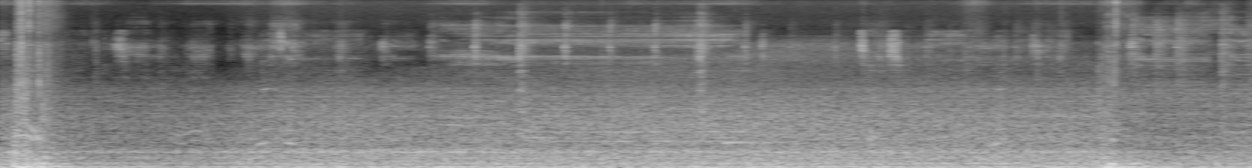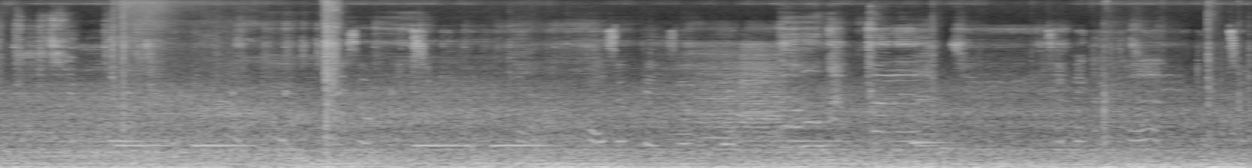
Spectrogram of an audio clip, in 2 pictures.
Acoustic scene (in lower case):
car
